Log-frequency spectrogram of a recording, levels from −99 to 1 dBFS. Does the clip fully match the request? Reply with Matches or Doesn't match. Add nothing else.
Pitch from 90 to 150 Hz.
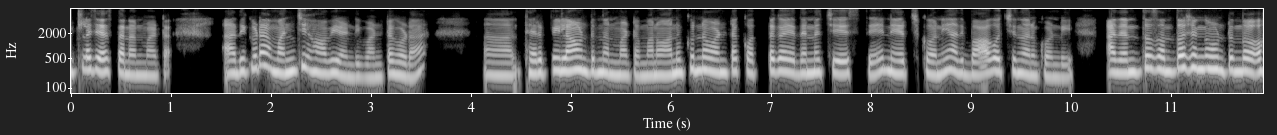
Doesn't match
